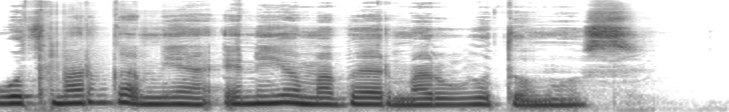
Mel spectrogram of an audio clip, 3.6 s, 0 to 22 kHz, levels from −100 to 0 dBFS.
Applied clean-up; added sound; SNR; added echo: neural mask model DeepFilterNet 3.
